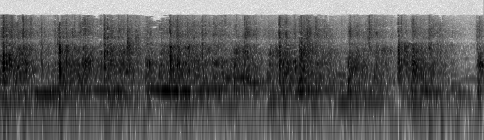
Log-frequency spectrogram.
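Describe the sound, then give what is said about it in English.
An audience applauds steadily for a couple of seconds, clapping for the Bible, a dense, hissy clatter of many hands clapping at once, with a faint murmur of voices mixed into the noise. “Clap for the Bible. Clap for the Bible.”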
